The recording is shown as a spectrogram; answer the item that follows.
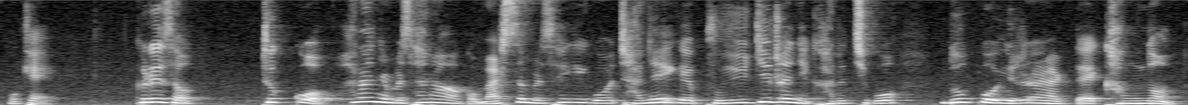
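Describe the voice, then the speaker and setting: Woman, Sunday school preacher, lively, question-and-answer, acts out quotes, church. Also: mid-range voice, moderate pace, low-quality recording. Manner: lively, asks the children questions and answers them herself; acts out short quoted lines in character voices. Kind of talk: children's sermon.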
